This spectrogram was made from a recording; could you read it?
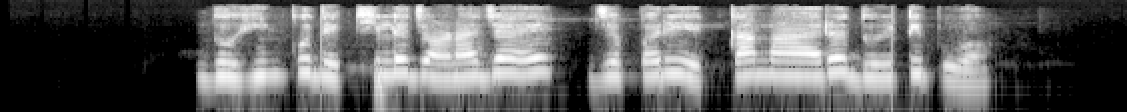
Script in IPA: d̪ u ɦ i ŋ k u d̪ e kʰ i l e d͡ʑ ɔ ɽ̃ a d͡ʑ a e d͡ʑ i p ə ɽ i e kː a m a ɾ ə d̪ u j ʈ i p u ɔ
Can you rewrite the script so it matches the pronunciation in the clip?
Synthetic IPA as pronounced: d̪ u ɦ i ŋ k u d̪ e kʰ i l e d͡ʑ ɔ ɽ̃ a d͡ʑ a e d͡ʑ e p ə ɾ i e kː a m a ɾ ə d̪ u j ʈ i p u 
